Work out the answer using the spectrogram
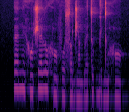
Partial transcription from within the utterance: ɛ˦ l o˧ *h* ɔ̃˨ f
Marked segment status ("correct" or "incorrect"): correct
